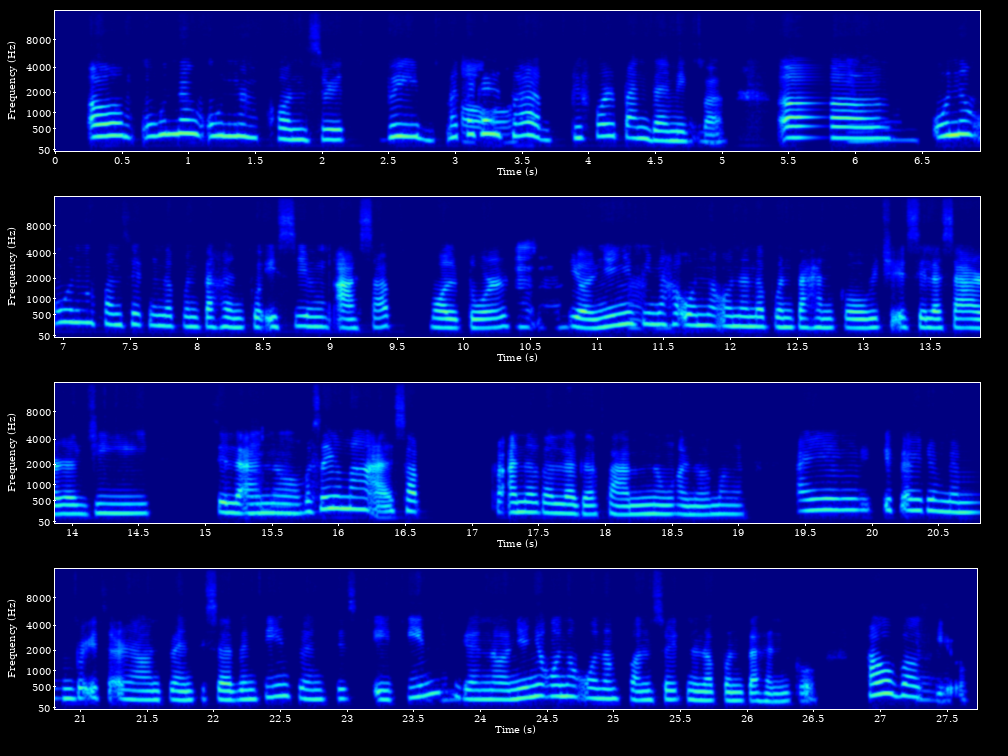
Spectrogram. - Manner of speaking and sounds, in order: static; distorted speech; in English: "How about you?"
- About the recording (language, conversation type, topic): Filipino, unstructured, Naalala mo ba ang unang konsiyertong napuntahan mo?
